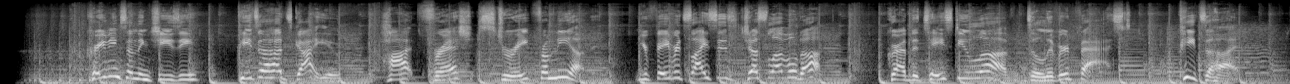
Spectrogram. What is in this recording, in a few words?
female voiceover commercial; pizza hut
